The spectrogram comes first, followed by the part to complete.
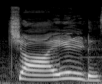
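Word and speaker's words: child: ए आई पढ़ने हैं जैसे क आई ल दी अब इसमें आई है और आई के बाद क्या ए रहा है ल दी ए रहा है तो यहां पर हम आई को ए आई पढ़ेंगे चाइल्ड सी हा आई ल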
